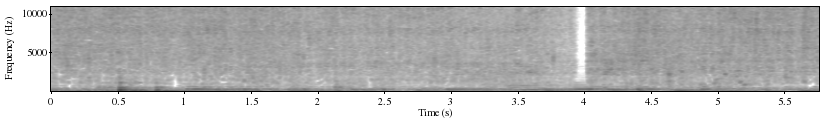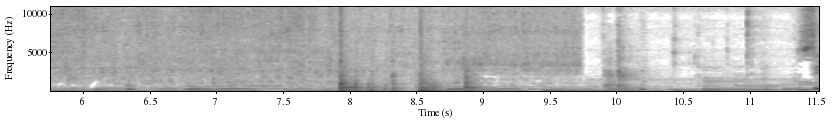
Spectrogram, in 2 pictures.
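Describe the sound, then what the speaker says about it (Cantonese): Tap water runs in a kitchen sink while chunks of lamb belly are rinsed clean, a steady faint splashing stream with occasional clunks and handling noises near the end, no talk. "跟住就將啲羊腩洗返乾淨。"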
